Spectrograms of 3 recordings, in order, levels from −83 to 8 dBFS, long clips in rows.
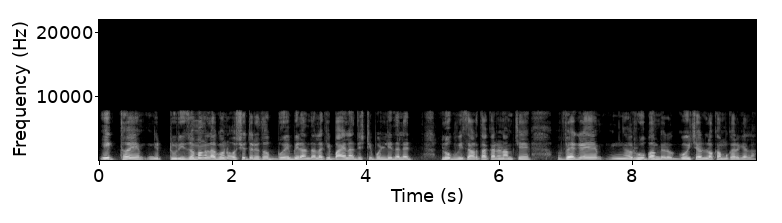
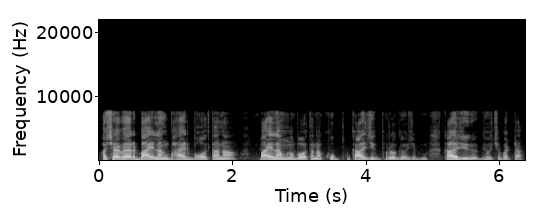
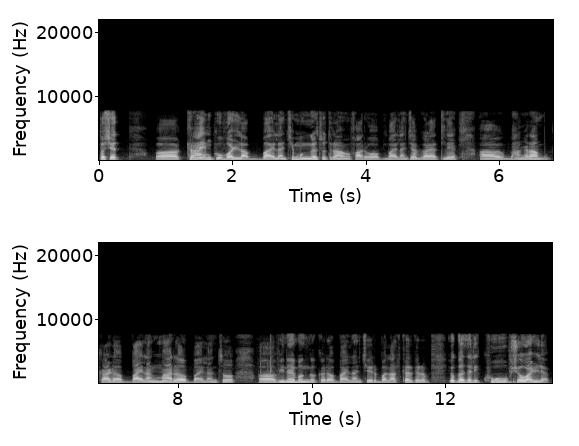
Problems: none marked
